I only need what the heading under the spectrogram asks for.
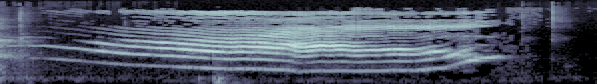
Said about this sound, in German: Ja. Ein Babykätzchen. Ein kleines Babykätzchen.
